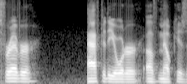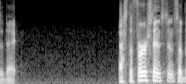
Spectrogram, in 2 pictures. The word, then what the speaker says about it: Melchizedek: That is how you say his name, by the way, though. Melchizedek.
